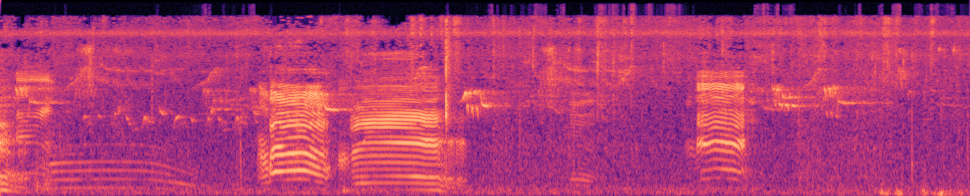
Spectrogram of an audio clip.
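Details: Tame cattle in a farm shed during daily activity: a long low moo at the start, then two louder strained moos close together around three to four seconds, and a shorter higher call near seven seconds.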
